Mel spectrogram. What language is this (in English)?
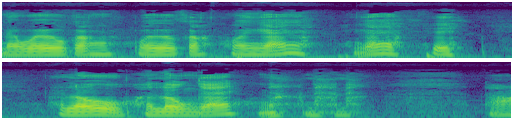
Vietnamese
